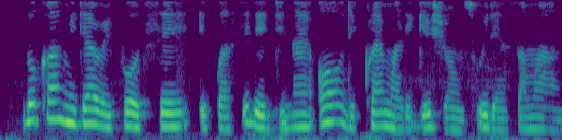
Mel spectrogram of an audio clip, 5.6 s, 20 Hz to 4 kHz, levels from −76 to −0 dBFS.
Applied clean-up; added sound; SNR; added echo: neural mask model DeepFilterNet 3.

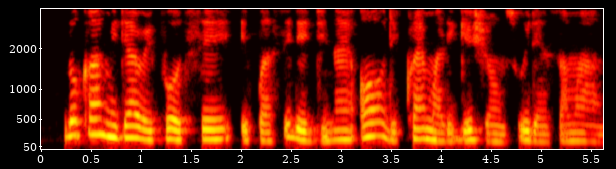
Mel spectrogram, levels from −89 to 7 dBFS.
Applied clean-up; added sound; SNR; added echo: none; none; none; none.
